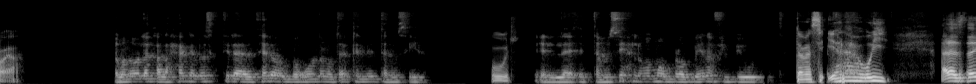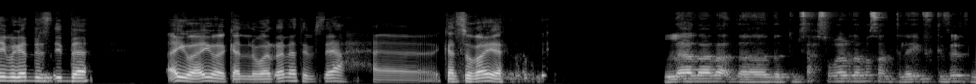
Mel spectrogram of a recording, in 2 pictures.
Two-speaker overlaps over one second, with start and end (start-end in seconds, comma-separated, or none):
none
